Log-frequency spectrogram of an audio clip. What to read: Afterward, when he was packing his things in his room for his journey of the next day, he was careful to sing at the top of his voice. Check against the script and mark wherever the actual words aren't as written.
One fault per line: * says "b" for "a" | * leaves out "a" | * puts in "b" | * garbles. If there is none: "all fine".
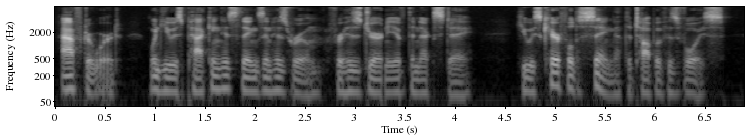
all fine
